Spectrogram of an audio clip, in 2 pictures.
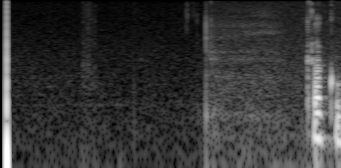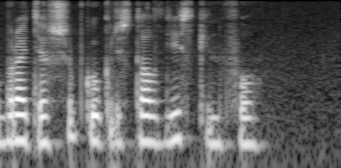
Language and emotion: Russian, neutral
